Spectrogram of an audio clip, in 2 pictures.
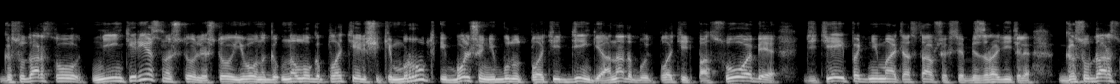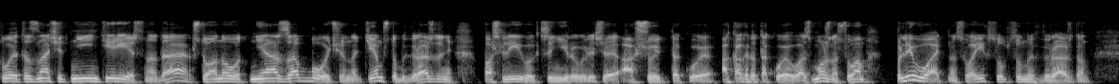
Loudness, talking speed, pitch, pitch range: -18 LUFS, 155 wpm, 120 Hz, 105-140 Hz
